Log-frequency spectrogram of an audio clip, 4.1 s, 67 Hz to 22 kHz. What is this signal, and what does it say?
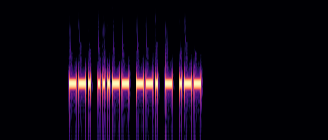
Morse code, heard as a keyed tone, about 39 wpm, 700 Hz. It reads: G3GTW
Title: DXCC-100 Call Signs - 5 Characters - 40wpm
